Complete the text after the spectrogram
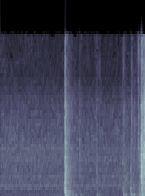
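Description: A kettle is set down with a knock.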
